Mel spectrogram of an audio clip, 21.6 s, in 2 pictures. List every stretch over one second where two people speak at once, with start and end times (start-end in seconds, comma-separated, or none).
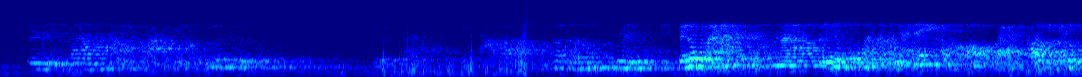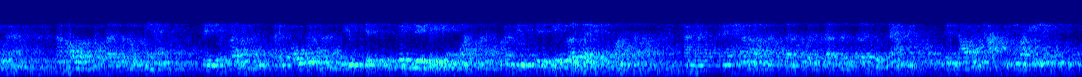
none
